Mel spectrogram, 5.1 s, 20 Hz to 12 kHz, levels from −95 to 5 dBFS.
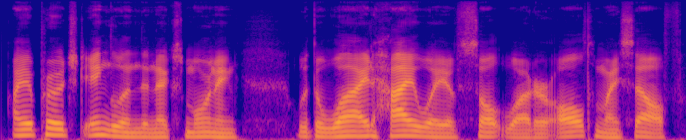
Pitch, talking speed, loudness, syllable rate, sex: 110 Hz, 185 wpm, -21 LUFS, 5.1 syllables/s, male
